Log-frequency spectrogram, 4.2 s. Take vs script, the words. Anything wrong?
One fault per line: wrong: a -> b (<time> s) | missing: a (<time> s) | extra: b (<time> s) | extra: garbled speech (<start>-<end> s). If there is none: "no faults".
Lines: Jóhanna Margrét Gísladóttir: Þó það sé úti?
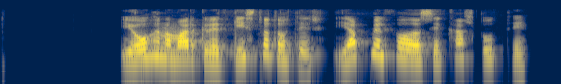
extra: Jafnvel (2.6 s)
extra: kalt (3.4 s)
